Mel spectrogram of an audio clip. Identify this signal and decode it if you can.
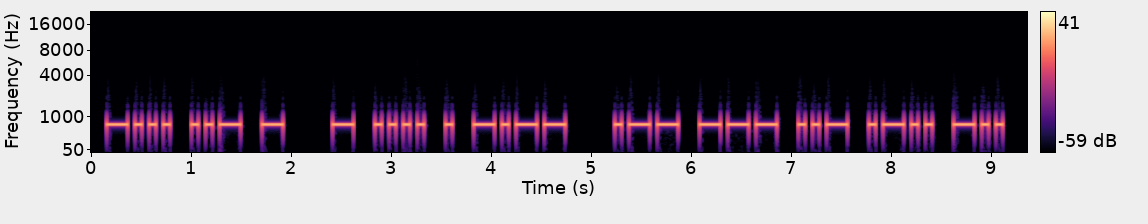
Morse code, heard as a keyed tone, about 17 wpm, 700 Hz. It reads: BUT THEY WOULD
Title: Sentences from Top 1000 Words - Review Part 5 - 17wpm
